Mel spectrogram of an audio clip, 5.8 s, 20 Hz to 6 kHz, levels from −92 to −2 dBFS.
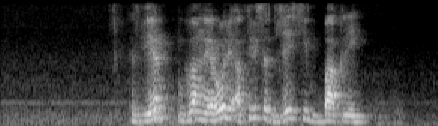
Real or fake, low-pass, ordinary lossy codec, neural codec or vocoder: fake; 5.4 kHz; AAC, 24 kbps; vocoder, 24 kHz, 100 mel bands, Vocos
